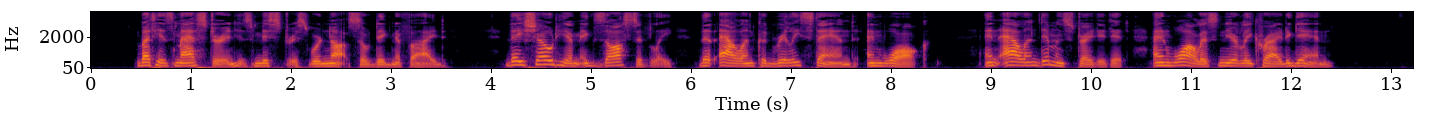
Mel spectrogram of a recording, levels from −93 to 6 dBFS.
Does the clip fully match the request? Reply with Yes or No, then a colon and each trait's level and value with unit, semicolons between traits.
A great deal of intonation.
No: average, 4.2 semitones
